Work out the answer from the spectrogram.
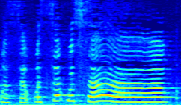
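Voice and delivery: high, drawn-out sing-song hellos; bubbly hey to the viewers; excited greeting. Real, not acted. Greeting her Instagram live viewers, high and sing-song.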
